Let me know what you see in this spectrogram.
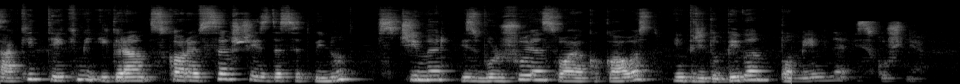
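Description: From 7.91 s, right after "in pridobivam", the speech turns duller and a few decibels quieter, losing everything above 7.6 kHz, with a faint new noise floor and no gap at the change. The likely cause is an input switched to a poorer device.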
